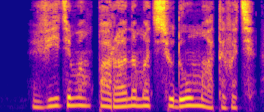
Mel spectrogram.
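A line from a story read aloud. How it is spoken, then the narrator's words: Gentle reassuring whisper. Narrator (Russian): прошептала Кари, чтобы не очень напугать девочку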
